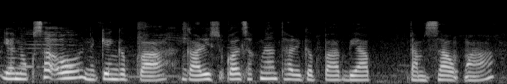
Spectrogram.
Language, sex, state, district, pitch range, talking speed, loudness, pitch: Garo, female, Meghalaya, West Garo Hills, 205-260 Hz, 105 wpm, -16 LUFS, 230 Hz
